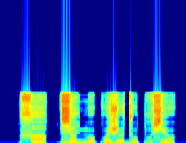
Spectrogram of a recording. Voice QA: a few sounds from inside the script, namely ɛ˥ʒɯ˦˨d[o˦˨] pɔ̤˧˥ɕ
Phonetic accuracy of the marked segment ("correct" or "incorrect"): incorrect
